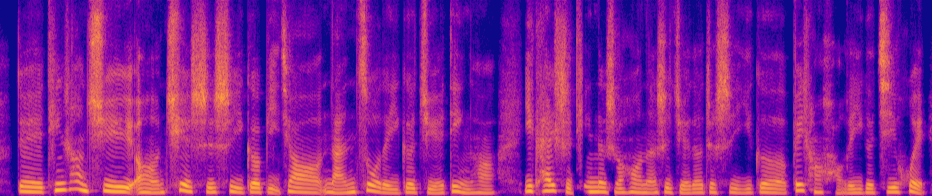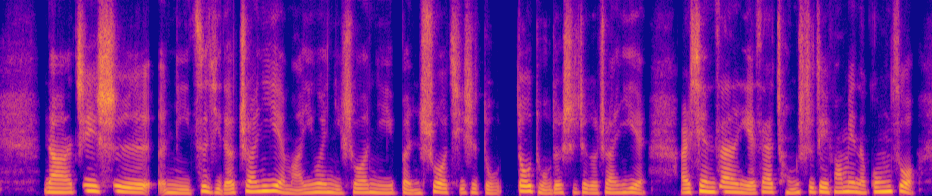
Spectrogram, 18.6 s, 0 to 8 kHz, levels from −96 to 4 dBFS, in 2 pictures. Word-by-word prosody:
对。 195 -4 +2
听 260 +8 +2
上 285 -1 +1
去， 210 -4 +5
呃， 155 -3 0
确 235 +6 +4
实 180 -2 +2
是 195 +3 +3
一 175 - -1
个 180 +1 +2
比 165 -2 -6
较 175 -6 -1
难 160 0 -2
做 195 +2 +1
的 160 - -1
一 145 -1 -6
个 170 +4 -1
决 150 -3 -5
定 175 -4 -2
啊。 145 -2 -7 0.3
一 215 - +3
开 225 +3 +1
始 180 -7 -1
听 190 +5 -2
的 190 - +2
时 170 -2 -3
候 165 0 -4
呢 150 -1 -5
是 175 +1 -2
觉 150 -3 -5
得 155 +1 -4
这 175 +1 -5
是 170 +2 -1
一 155 0 -8
个 155 -4 -2
非 245 - +2
常 175 -7 -6
好 170 - -12
的 145 - -5
一 150 - -5
个 160 0 -2
机 180 +3 +2
会， 180 - -2 0.5
那 170 -1 +1
这 220 +5 +3
是， 185 -5 +4
呃， - - -4
你 145 -4 -3
自 210 - +1
己 160 -4 -4
的 145 +2 +1
专 205 +5 +2
业 220 -4 +5
嘛， 130 -4 -8
因 155 +3 -4
为 175 -1 +1
你 155 -4 -3
说 160 +3 -3
你 150 -3 -4
本 140 -2 -5
硕 175 +4 +1
其 155 -1 -7
实 160 0 -4
读 145 -4 -8
都 215 0 +5
读 155 -10 -6
的 155 +2 -2
是 160 0 -3
这 165 - -4
个 145 -1 -4
专 155 0 -4
业。 160 -5 -2 0.3
而 160 - +1
现 190 +3 +4
在 190 0 +1
呢， - - 0
也 145 -4 -1
在 180 +3 -2
从 160 -2 -6
事 180 +1 -4
这 180 0 +2
方 180 +1 -4
面 195 -1 +2
的 165 - -2
工 190 +5 +3
作， 210 - +1
170 Hz, 275 characters per minute, -20 LUFS, 155-190 Hz, 0.5 s, 去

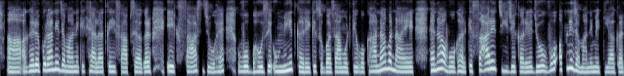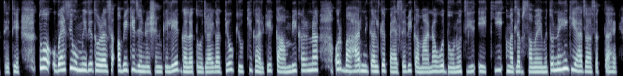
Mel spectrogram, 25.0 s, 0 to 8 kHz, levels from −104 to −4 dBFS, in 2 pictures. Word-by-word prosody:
अ, 180 0 0
अगर 210 +4 +2
पुराने 250 +3 +4
ज़माने 195 -4 0
के 205 +2 -8
ख़्यालात 185 -2 -2
के 195 - -2
हिसाब 175 -2 -3
से 185 - -3
अगर 185 +2 0 0.3
एक 195 -2 +2
सास 195 +2 -4
जो 175 -3 -3
है, 185 +4 -3 0.3
वो 195 +1 +2
बहू 185 +1 +1
से 205 +3 +2
उम्मीद 215 +7 +4
करे 175 -2 -1
कि 195 - -1
सुबह-शाम 175 0 -2
उठ 175 -2 -3
के 185 - -3
वो 175 0 -3
खाना 200 +7 +2
बनाए, 185 -11 +2 0.4
है 235 - +5
ना? 295 +4 +4
वो 190 -1 -1
घर 195 -3 -1
के 210 - 0
सारे 265 +8 +2
चीज़ें 190 -3 -3
करें, 180 0 -2
जो 195 +3 +1
वो 250 - +1
अपने 320 +5 +4
ज़माने 175 - -1
में 180 0 -1
किया 175 0 -3
करते 175 -1 -5
थे, 190 - 0 0.4
तो 335 -9 +5
वैसी 255 +7 +4
उम्मीदें 245 -4 +4
थोड़ा-सा 215 -3 +4
अभी 225 +3 +3
की 265 - +1
जनरेशन 190 -3 -1
के 190 - -2
लिए 215 +8 +3
गलत 185 0 +1
हो 180 - -1
जाएगा। 175 +2 -1
क्यों? 250 +3 +1
क्योंकि 190 +4 -5
घर 185 -4 +1
के 230 - -1
काम 175 -2 0
भी 220 - +2
करना 235 +2 +2 0.4
और 280 0 +4
बाहर 210 +2 +2
निकल 205 -2 +2
के 225 - +4
पैसे 175 +2 -2
भी 220 - -2
कमाना, 175 +1 -1
वो 195 +2 +1
दोनों 175 +1 -2
चीज़ 190 +2 -5 0.2
एक 180 - -7
ही 245 +1 -1
मतलब 185 -1 0
समय 180 0 -1
में 180 +1 -1
तो 245 - +3
नहीं 265 +5 +6
किया 225 -7 +1
जा 190 -2 -2
सकता 175 0 -6
है। 180 -1 -4
195 Hz, 195 wpm, -22 LUFS, 180-225 Hz, 0.4 s, नहीं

